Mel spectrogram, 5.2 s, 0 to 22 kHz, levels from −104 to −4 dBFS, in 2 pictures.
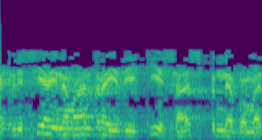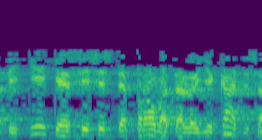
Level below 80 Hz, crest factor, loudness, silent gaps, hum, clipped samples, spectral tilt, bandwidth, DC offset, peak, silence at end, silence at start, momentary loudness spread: -60 dBFS; 14 dB; -22 LUFS; none; none; under 0.1%; -9.5 dB/octave; 5.2 kHz; under 0.1%; -10 dBFS; 0 s; 0 s; 6 LU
